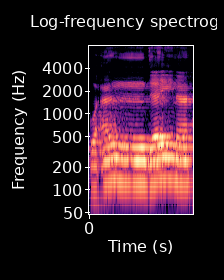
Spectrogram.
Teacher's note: നൂനിനെ അവ്യക്തമാക്കി ജീമിലേക്ക് ശബ്ദത്തെ കൊണ്ടുപോവുക. ഇതാണ് ഇഖ്ഫാ കൊണ്ട് ഉദ്ദേശിക്കുന്നത്.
